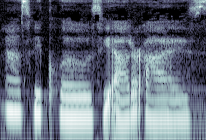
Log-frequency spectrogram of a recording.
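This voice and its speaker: A woman guiding a meditation in a soft, breathy, soothing way. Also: a little high, fairly even intonation, a little slow, faint music behind. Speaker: meditation guide. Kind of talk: guided meditation.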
